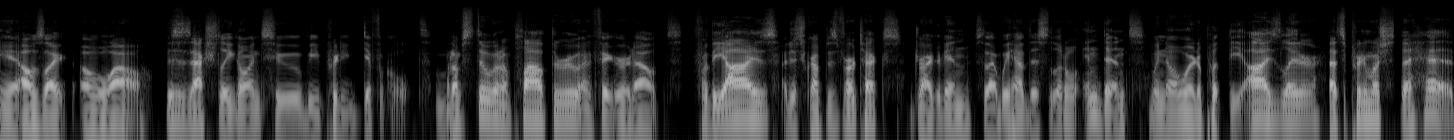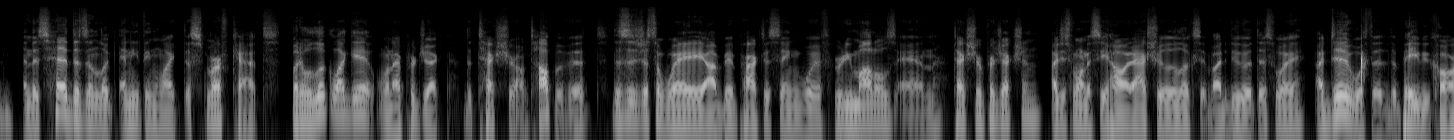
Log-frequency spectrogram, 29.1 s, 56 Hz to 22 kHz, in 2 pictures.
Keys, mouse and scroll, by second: 0.1 super+z, 0.3 middle click, 0.9 click, 1.4 shift+click, 1.7 middle click, 2.5 middle click, 2.7 click, 3.1 g, 4.9 middle click, 5.5 click, 5.7 middle click, 6.3 scroll down 2, 6.4 middle click, 8.0 click, 8.7-11.6 middle drag, 11.6 scroll down 1, 11.8-12.5 scroll up 2, 13.0 middle click, 13.1 alt+z, 13.4 alt+z, 14.7 alt+z, 15.8-16.7 middle drag, 16.9-17.4 scroll down 3, 17.4-17.9 shift+middle drag, 17.9 scroll down 1, 18.0-18.7 scroll up 3, 18.7-21.5 middle drag, 21.6 scroll down 1, 21.8-22.7 scroll up 1, 22.7 scroll down 1, 22.8-23.9 scroll up 1, 25.4 alt+middle click, 26.0 alt+middle click, 26.6 alt+z, 27.0-27.8 scroll up 1, 27.8 scroll up 1, 28.5 alt+z.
